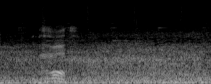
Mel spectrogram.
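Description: Steady low outdoor rumble with a faint hiss behind a single short spoken word.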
